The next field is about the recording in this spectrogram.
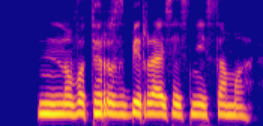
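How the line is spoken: Harsh bark. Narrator (Russian): рявкнула драконище

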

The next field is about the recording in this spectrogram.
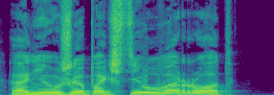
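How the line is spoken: Barked shout. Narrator (Russian): рявкнул

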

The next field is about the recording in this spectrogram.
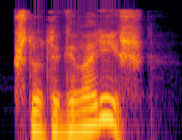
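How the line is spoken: Gentle reproach. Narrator (Russian): мягко упрекнула его Вера Петровна

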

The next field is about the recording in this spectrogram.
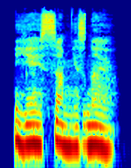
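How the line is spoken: Whispered. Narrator (Russian): прошептал

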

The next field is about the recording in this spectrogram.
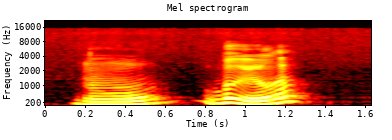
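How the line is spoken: Uncertain reply. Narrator (Russian): неуверенно ответила она

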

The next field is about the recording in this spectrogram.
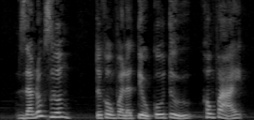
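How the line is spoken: Loud shout. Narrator (Vietnamese): Bình tĩnh trở lại, lúc này Cố Đức Mạn mới hét lớn

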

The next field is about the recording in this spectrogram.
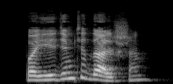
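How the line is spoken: Stern. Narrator (Russian): строго сказал Горный

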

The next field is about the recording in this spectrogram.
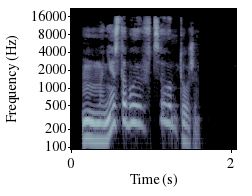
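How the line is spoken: Mocking. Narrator (Russian): насмешливо откликнулся Эдуард

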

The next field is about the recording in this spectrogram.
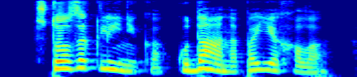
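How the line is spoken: Barking angrily. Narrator (Russian): рявкнул я

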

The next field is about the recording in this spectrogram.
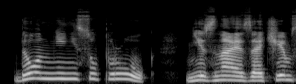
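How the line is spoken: Plain. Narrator (Russian): сказала Аля

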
